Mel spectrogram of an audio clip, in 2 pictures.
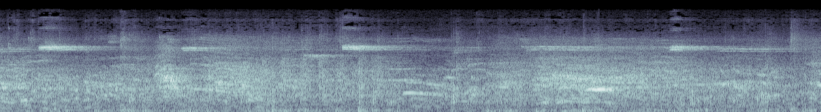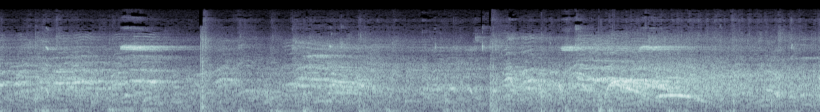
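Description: Indoor volleyball in a large, echoing gym hall: volleyballs being struck and bouncing, players and spectators calling and talking, and short high whistle blasts every few seconds.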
